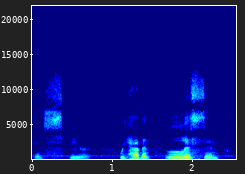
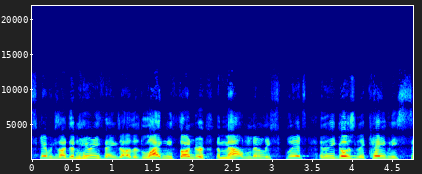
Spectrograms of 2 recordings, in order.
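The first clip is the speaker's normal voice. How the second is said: excited; 11 semitones higher, 14 dB louder than usual. Real, not acted. Retelling Elijah storm, building.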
